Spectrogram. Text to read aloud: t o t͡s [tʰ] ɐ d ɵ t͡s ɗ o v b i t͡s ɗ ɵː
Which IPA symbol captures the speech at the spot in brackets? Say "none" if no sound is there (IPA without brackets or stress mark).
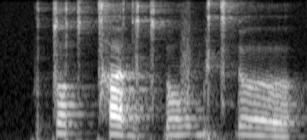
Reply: tʰ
